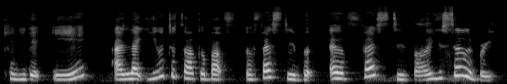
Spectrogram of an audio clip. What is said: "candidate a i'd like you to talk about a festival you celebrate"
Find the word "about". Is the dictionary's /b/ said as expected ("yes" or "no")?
yes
